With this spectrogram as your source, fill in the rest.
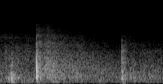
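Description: Fourth of July fireworks go off nearby as heard from a front porch: three sharp bangs, the middle one loudest, each followed by a brief rumbling tail, with no talking.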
